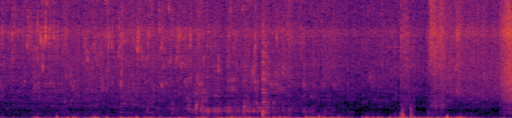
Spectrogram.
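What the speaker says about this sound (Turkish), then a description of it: "O yüzden peşin hazırladım ve suyumu koyuyorum." Cooled salt brine water is poured over cheese in a village garden, a steady low gurgling splash running across most of the stretch with brief pauses and no talk.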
